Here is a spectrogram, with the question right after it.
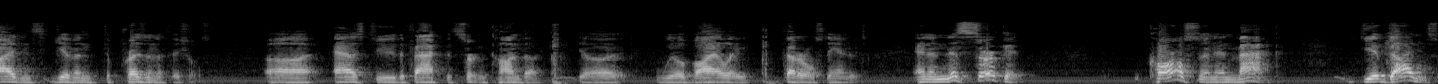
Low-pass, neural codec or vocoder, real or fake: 7.2 kHz; none; real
